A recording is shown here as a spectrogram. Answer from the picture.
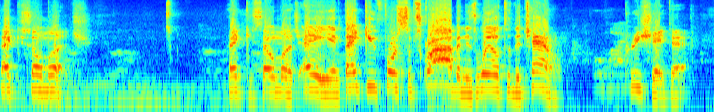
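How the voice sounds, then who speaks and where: A loud man speaks at a moderate pace in a high voice, his tone animated and his intonation lively. Noticeable background noise sits behind him. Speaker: fitness trainer and streamer. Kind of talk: casual livestream chat.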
